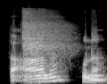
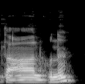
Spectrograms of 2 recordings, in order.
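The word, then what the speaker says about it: تعال: So it's normally it is ta'ala, but it is pronounced as ta'al, because normally when we end the sentence we put a sukoon, but it's originally it is ta'ala. Ta'ala huna, that will be the right way.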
